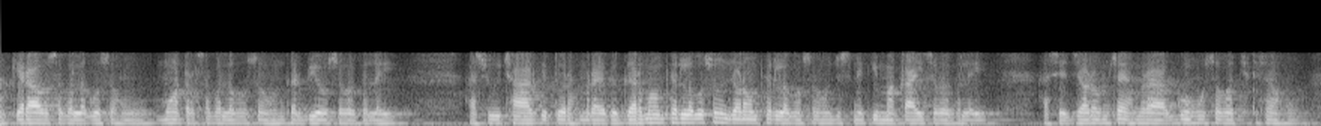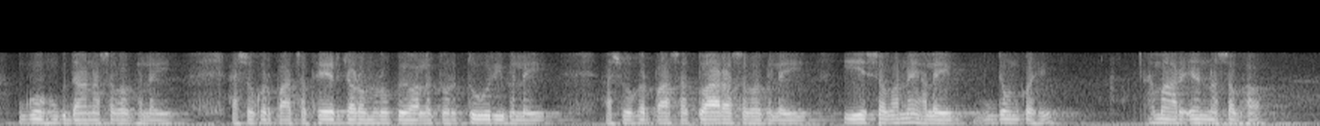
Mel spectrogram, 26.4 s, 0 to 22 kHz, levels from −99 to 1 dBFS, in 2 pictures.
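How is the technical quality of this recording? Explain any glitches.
The quality is limited by one fault throughout. G.726 ADPCM coding damage is plainly audible for the whole clip. The codec sends a few bits per sample of prediction error. The harsh, rasping hiss tracks the speech level, which fits 24 kbit/s. Nothing passes above 3.8 kHz.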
